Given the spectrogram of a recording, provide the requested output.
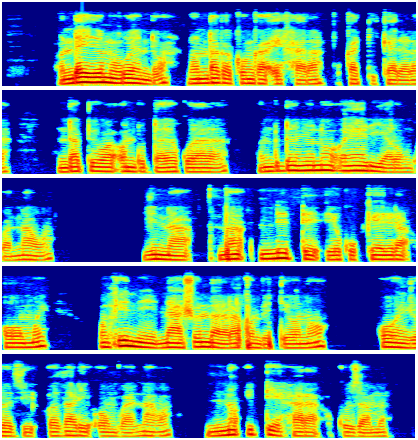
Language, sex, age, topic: Oshiwambo, male, 25-35, agriculture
